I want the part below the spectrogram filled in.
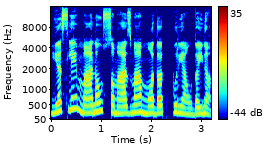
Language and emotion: Nepali, neutral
